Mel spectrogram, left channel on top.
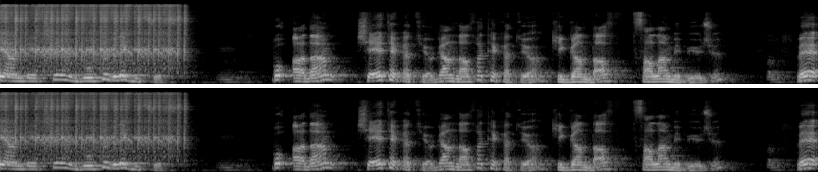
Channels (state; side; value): quieter; right; 3.4 dB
